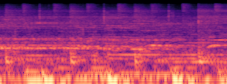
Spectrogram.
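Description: Ska band playing live through a large sound system, with drums, bass, electric guitars and a saxophone section, heard from within the crowd.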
